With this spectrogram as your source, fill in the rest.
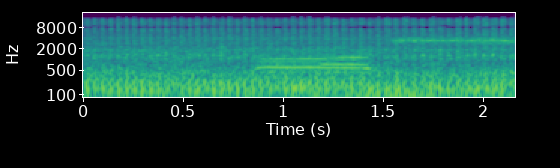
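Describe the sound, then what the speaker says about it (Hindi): A Honda Shine motorcycle engine with a tensioning timing chain idles steadily with a rough, chugging rumble and some mechanical rattle, continuous and close throughout. "फाइनली स्टार्ट हो चुका है गाड़ी, सुन सकते हो जो इंजन का साउंड है"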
